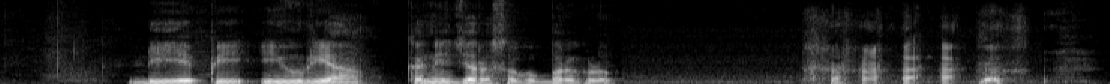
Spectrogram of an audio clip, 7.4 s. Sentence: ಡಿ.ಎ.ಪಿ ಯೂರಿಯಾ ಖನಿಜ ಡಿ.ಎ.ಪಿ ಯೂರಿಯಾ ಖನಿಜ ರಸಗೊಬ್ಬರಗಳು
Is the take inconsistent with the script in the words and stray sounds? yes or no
yes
